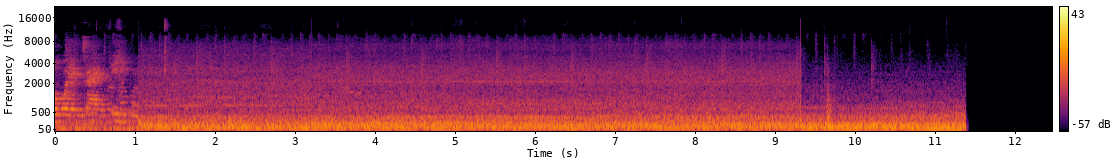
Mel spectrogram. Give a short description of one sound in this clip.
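A jet engine rumbles steadily from inside an airplane cabin.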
